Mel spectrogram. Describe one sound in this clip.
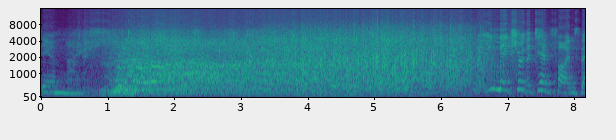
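Several people laugh loudly together.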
